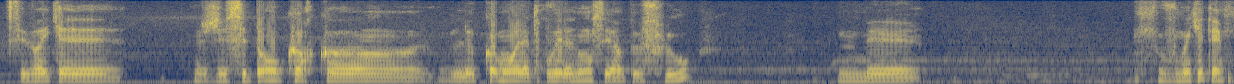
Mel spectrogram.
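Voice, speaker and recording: A man playing a tabletop game, speaking in character in a measured, explanatory way. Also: medium pitch, fairly even intonation, mellow. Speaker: player. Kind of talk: in-character tabletop role-play.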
